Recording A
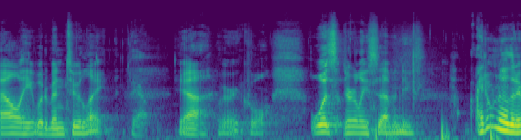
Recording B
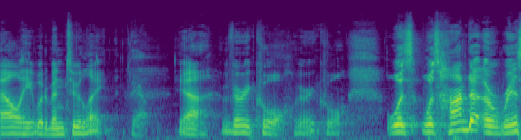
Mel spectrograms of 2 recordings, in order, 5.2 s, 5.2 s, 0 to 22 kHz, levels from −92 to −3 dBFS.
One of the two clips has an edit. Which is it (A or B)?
A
